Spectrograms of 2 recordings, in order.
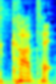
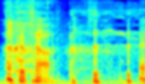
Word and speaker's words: Qatar: It's not Qatar. – Qatar. – Like a sneeze.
